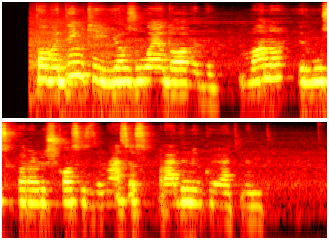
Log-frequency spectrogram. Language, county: Lithuanian, Vilnius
